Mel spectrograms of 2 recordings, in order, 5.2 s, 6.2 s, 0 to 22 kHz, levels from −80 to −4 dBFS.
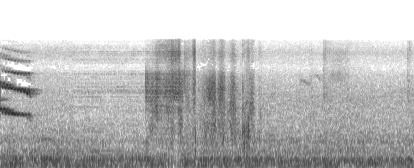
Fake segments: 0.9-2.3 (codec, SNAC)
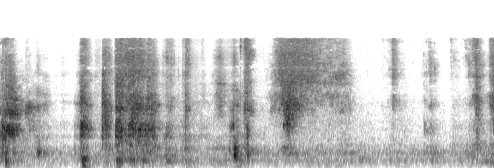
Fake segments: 0.4-1.4 (codec, SNAC); 1.9-3.1

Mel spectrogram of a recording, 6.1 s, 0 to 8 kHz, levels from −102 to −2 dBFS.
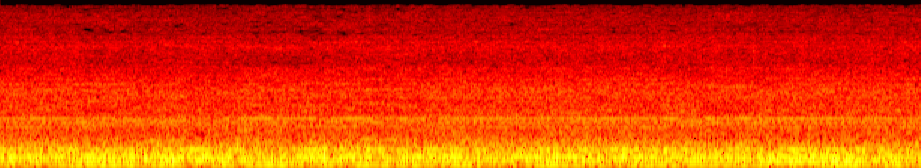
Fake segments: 0.5-2.9 (codec, SNAC); 4.4-5.1

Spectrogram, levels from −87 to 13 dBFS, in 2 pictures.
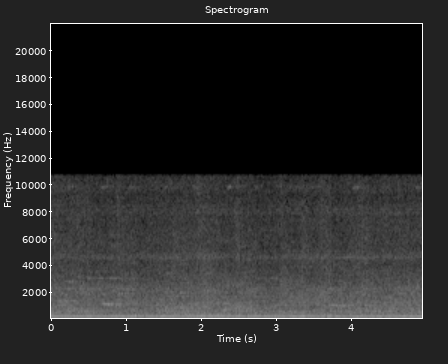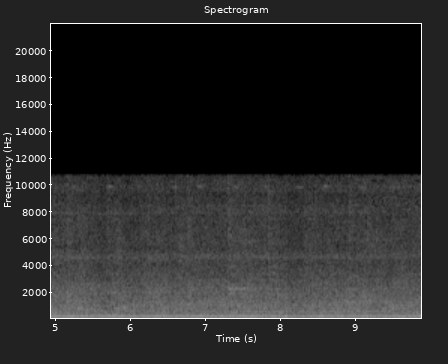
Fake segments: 3.0-3.7 (codec, SNAC); 9.2-9.9

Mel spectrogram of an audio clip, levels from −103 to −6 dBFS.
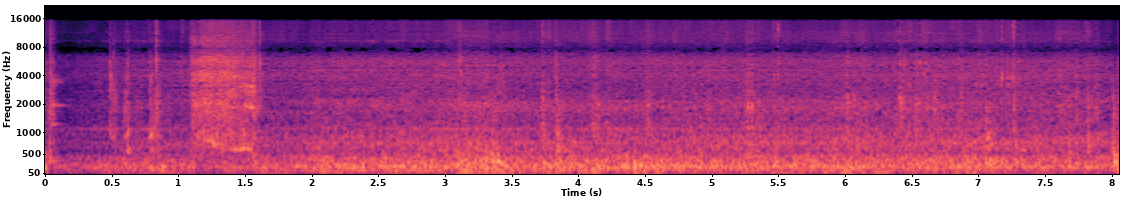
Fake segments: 0.9-1.5 (codec, SNAC)

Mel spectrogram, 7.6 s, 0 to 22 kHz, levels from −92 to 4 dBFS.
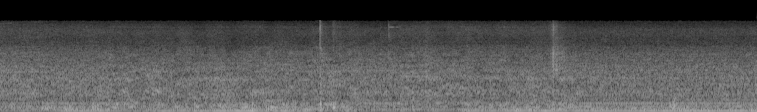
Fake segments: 1.1-3.6 (codec, SNAC); 4.0-5.8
